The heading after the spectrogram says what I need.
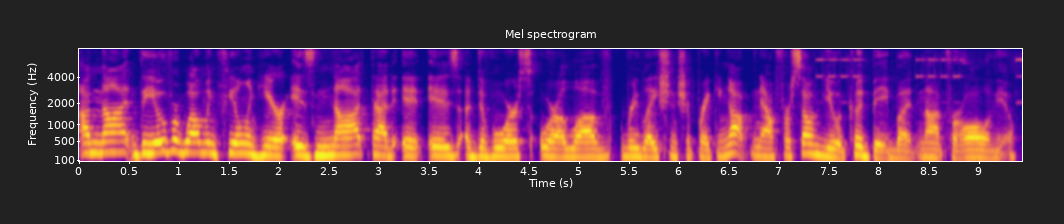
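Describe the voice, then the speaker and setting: Rambling woman tarot reader, lowish voice. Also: a little mellow. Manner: rambling, many fillers and restarts. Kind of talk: casual spoken tarot reading.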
